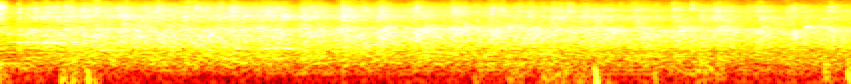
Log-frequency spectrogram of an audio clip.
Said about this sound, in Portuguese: Louvado seja o nome do Senhor, aplauda Ele em nome de Jesus.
